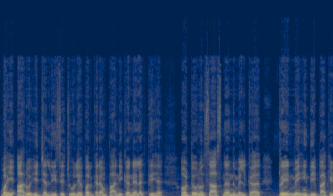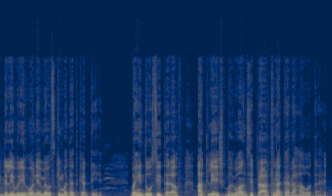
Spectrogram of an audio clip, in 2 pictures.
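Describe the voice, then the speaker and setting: Narrator for animated family drama: male, deep register, scripted storytelling delivery. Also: normal speed.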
